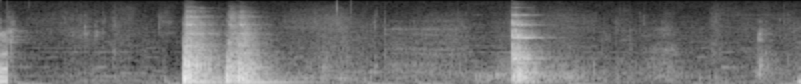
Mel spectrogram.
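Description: Kitchenware being handled: a heavy knock with a short ring about a second in, and a lighter clink with a ringing tone a little past halfway, as a large glass bottle and a stand mixer's steel bowl are moved about on a wooden table.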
